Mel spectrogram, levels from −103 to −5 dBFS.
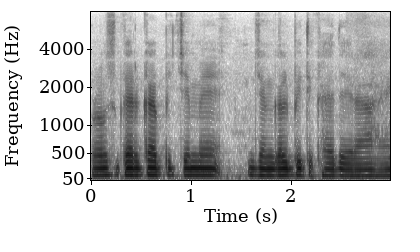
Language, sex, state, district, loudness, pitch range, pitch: Hindi, male, Arunachal Pradesh, Papum Pare, -17 LUFS, 105-115 Hz, 115 Hz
